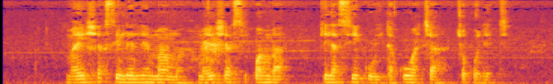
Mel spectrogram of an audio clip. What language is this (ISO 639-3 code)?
swa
